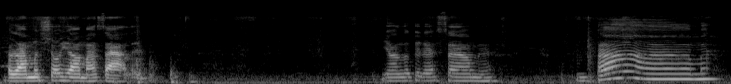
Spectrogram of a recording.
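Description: Woman with a lowish voice, a home cook filming herself on her phone, folksy and talkative with viewers, slight hiss behind. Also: takes it slowly, pauses often. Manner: chatty, folksy, talks straight to viewers as y'all. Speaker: home cooking vlogger. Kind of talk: casual cooking video chat to viewers. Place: home kitchen.

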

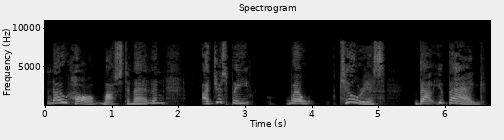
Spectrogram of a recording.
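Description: A man's voice: very high-pitched, big pitch swings, takes it slowly, a bit bright, voice pushed up, full character voice. A man voicing a timid, eager young peasant boy in an audiobook story, hesitant and deferential, with rustic grammar. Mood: sheepish, curious.

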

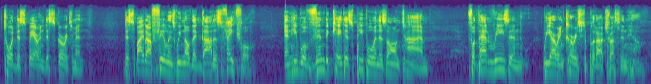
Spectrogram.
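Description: A middle-aged man preaching a sermon in a church sanctuary into a handheld mic, moving from slow low teaching to shouted, half-sung climaxes. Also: creaky. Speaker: pastor.

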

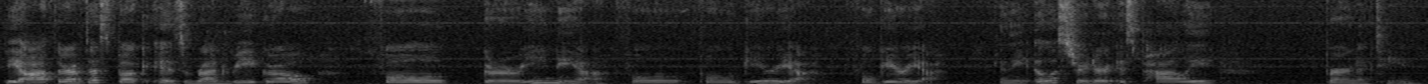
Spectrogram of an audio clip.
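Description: Female storybook reader, forties, low voice, instructive asides, noisy home webcam sound. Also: animated. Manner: instructive, addressing young children, pausing to point things out. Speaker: picture book read-aloud reader. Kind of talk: storybook read-aloud with explanatory asides. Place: small room at home.

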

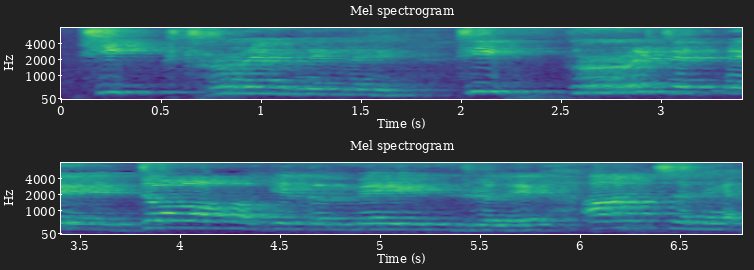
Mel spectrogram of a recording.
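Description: A woman's voice: on the high side, a bit bright. An actress playing a devoted, genteel lady lover, tremulous and over-earnest in a radio romance parody. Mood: earnest, yearning. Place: on a theatre stage. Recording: roomy theatre stage, distant, faint hiss.

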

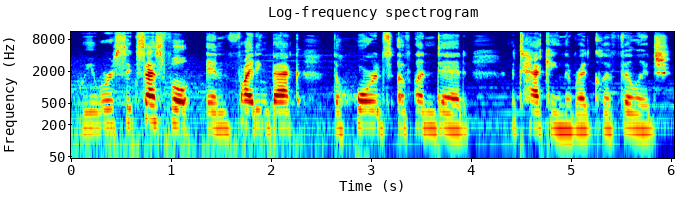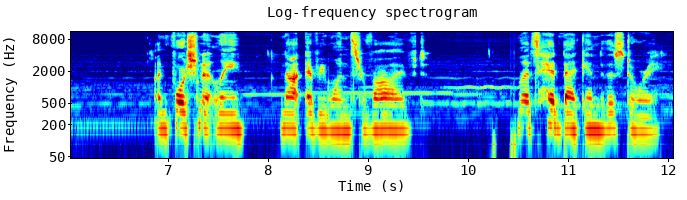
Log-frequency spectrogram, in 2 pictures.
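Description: A woman hosting a gaming channel, giving casual, playful let's play commentary and talking to the characters. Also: lowish voice. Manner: playful, talks to game characters.

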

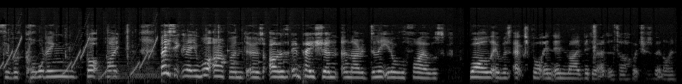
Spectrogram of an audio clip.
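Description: A woman hosting a racing game playthrough with a slightly scratchy voice from a sore throat, chatting casually and exclaiming while she concentrates. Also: fairly high pitch. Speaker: gaming channel host. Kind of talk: casual gameplay commentary. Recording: loud game music underneath. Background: game music and engine sounds.

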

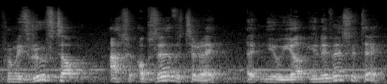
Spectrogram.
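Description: A man's voice: medium pitch, animated, a little fast, background noise. An older man, reading out pub quiz questions as quizmaster and bantering with the players. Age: older, around 60s. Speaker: quiz master. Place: pub, indoors. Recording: echoey pub, distant mic, music behind.

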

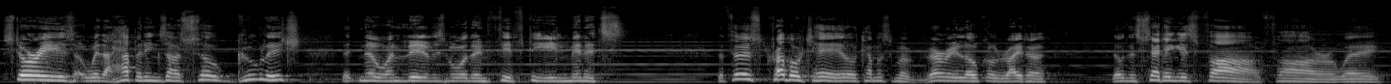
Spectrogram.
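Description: Slow, high-pitched theatrical male host. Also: a bit bright, faint music behind. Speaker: host of a horror radio show. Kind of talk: theatrical scripted introduction. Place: live stage show.

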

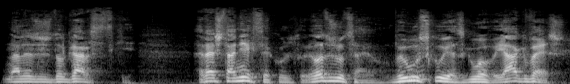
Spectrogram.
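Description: An actor playing a dry, matter-of-fact middle-aged businessman in a comic radio play, with a husky voice. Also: medium pitch, animated, moderate pace, a bit bright. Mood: impatient. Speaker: owner of a small wholesale firm.

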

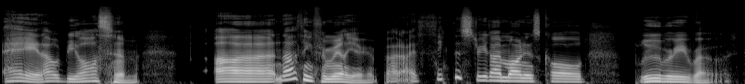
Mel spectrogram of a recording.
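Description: A man's voice: mid-range voice, lively intonation, measured pace, smooth, no room sound, studio quality, voice pushed up. A man voicing a drunk, affectionate female unicorn DJ pony in a storybook reading, rambling and hesitant in informal speech. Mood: carefree.

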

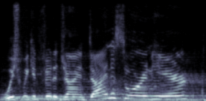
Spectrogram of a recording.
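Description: A man's voice: high voice, moderate pace, over music, close to an everyday voice. A man playing an earnest, upbeat young superhero sidekick in a video game, light and boyish. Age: young adult. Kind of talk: video game cutscene acting.

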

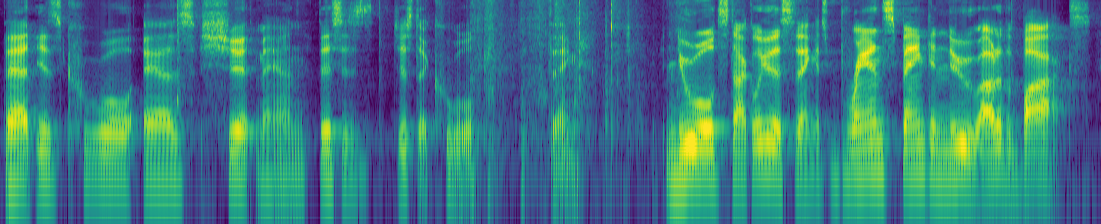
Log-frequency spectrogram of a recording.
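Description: A man's voice: mid-range voice, animated, slow, creaky, a bit bright. A man giving casual, unscripted vlog commentary in a laid-back, rambling way, recorded on a handheld phone in a garage. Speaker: vlogger.

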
